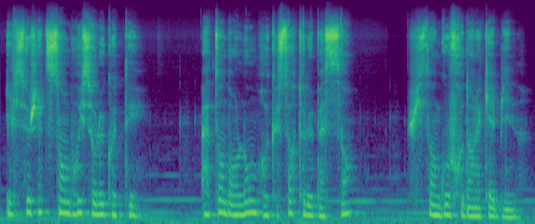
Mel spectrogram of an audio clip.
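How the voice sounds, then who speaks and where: An actress playing a covert, calculating female artificial intelligence, speaking in measured, formal phrases as she narrates an audio drama. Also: lowish voice, warm tone, faint music behind, close to an everyday voice. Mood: guarded, focused. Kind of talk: scripted audio drama narration in first person.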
